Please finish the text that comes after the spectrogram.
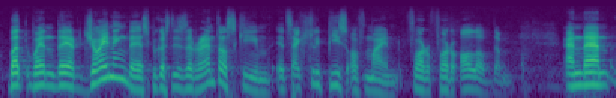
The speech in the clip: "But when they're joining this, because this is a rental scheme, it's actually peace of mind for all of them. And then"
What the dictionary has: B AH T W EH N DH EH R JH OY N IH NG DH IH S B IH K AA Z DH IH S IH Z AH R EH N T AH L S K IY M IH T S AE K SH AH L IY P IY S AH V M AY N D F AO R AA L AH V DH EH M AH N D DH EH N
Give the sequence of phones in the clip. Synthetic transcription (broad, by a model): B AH T W EH N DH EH R JH OY N IH NG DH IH S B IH K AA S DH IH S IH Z AH R EH N T AH L S K IY M IH T S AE K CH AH L IY P IY S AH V M AY N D F AO R AA L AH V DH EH M AH N D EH N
